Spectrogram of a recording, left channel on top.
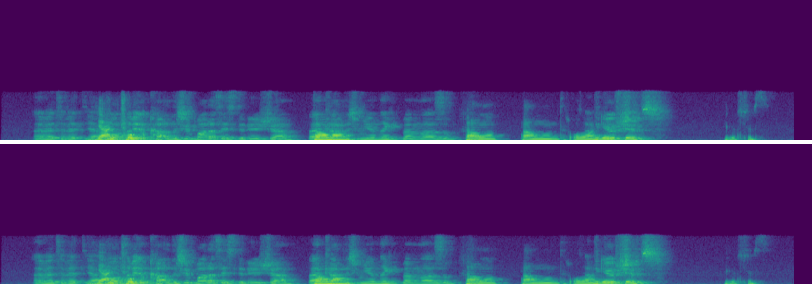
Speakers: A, on the right; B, on the left.
A: evet evet ya
B: Yani
A: bu arada
B: çok
A: benim kardeşim bana sesleniyor şu an. Ben
B: tamam
A: kardeşimin yanına gitmem lazım.
B: tamam tamamdır o zaman
A: Hadi görüşürüz.
B: görüşürüz. Görüşürüz.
